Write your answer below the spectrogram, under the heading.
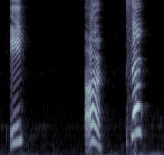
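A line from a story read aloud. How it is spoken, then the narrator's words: Loud counting. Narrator (Chinese): 匹诺丘开始大声数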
